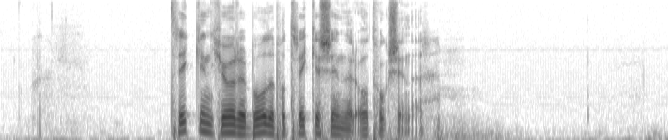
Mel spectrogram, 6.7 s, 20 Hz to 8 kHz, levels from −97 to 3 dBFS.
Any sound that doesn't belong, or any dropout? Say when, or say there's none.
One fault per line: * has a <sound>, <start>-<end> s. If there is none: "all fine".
all fine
